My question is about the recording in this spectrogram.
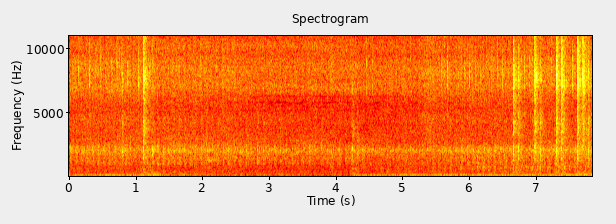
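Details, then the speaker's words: Sharp automatic washer, over 10 years old, spinning empty with no clothes: low steady spin drone broken by uneven heavy thumps as the very wobbly tub swings and hits the side of the cabinet; defective tub assembly. "Yan, pero ang kalampag niya, masyado na siyang wobbly. Wobbly, kaya tumatama na siya sa gilid."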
